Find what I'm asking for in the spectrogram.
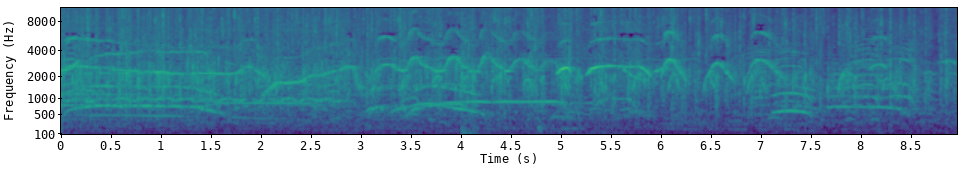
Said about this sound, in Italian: che vengono da terra terremotata, dall'Aquila, un applauso ancora.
